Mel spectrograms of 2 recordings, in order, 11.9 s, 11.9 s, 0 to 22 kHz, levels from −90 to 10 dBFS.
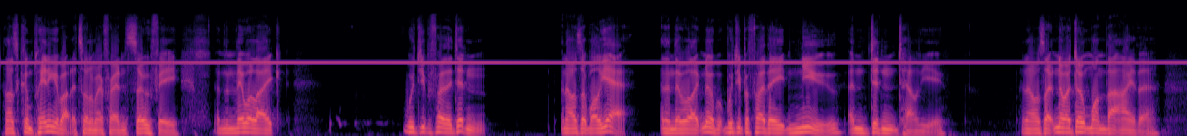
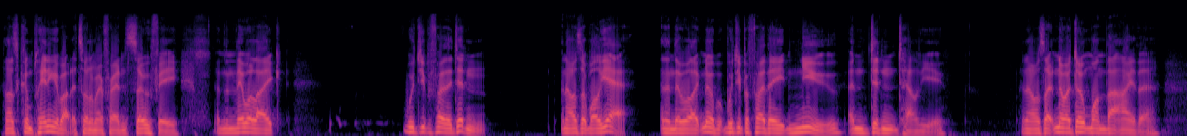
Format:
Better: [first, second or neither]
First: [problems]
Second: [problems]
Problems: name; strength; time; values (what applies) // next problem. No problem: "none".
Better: second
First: high-pitched whine; loud; throughout; 3.5 kHz, 10 dB below the speech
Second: none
